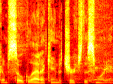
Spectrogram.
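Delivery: low, very soft deadpan; wry aside. Acted. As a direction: mutter it as mock gratitude. Mimics congregation's wry reaction.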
